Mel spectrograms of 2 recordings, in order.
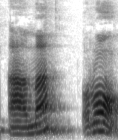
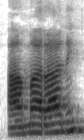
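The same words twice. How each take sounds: First: आमारा ending on a heavy falling रा; correct reading. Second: आमारा said the mistaken way; wrong reading. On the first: Teacher correcting to the right आमारा. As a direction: land आमारा on a thick ra. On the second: Teacher giving the wrong form of आमारा. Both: Shown as a demonstration.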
